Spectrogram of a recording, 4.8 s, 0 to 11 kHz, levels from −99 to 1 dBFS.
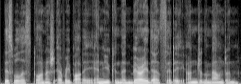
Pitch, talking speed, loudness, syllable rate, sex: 150 Hz, 175 wpm, -20 LUFS, 5.4 syllables/s, female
